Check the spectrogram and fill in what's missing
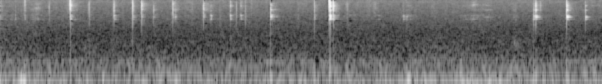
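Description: A medium, empty clear glass jar with a red lid is held in both hands close up and tapped with long painted acrylic nails. Quiet, sharp, bright clicks and ticks come in scattered bursts with very short ring, over a low background hiss.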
